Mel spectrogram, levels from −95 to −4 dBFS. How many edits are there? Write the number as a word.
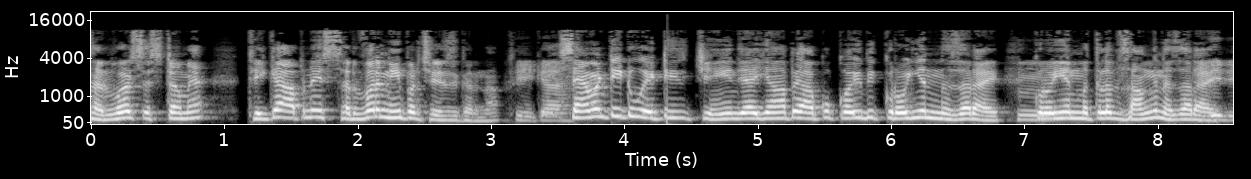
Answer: one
